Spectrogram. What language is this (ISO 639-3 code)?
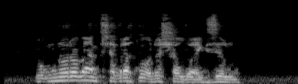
ces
